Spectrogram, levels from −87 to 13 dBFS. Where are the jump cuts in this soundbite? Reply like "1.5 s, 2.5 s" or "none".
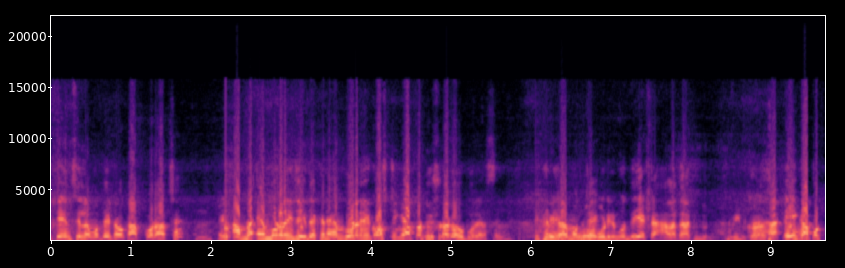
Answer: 2.2 s, 6.0 s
